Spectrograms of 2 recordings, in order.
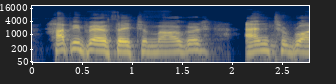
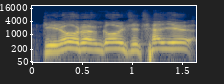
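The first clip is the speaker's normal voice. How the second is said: quick, light Irish lilt; Irish accent; 5 semitones higher, faster than usual. Retold or imitated. Host mimicking Cork Toastmasters in an Irish accent. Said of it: "I get my Irish accent back".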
